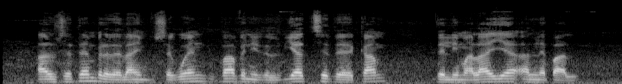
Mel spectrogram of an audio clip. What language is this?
Catalan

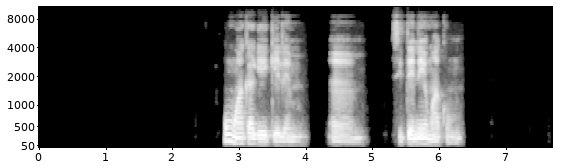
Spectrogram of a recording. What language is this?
Igbo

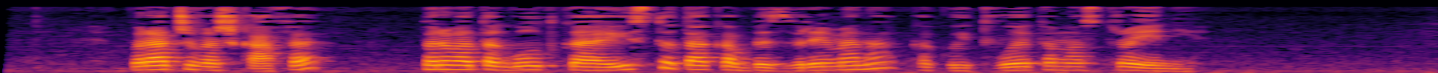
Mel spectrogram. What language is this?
Macedonian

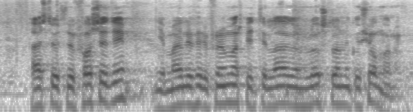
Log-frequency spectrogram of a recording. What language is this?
Icelandic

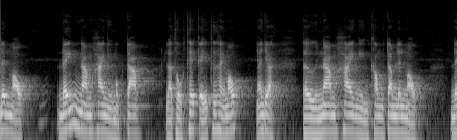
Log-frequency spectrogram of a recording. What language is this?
Vietnamese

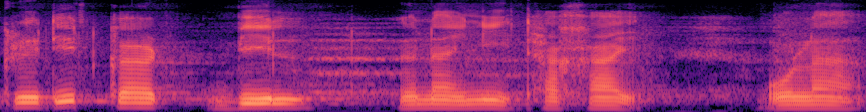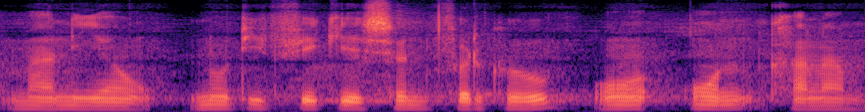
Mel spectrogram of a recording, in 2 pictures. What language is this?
Bodo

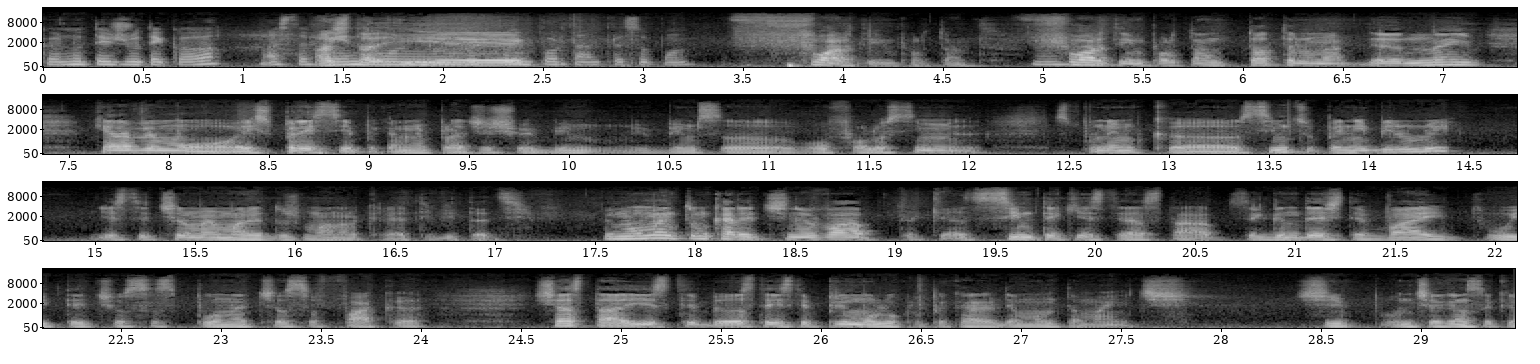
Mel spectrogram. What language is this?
Romanian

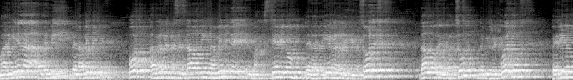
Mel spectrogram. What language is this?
Spanish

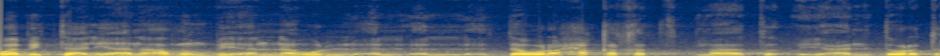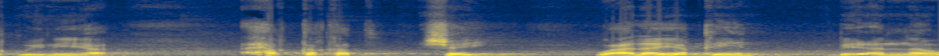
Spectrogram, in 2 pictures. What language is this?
Arabic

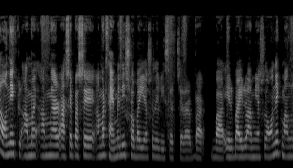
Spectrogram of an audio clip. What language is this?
Bangla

